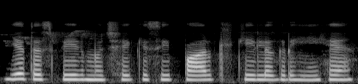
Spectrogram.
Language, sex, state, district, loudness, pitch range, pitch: Hindi, female, Arunachal Pradesh, Lower Dibang Valley, -18 LUFS, 215-225 Hz, 220 Hz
